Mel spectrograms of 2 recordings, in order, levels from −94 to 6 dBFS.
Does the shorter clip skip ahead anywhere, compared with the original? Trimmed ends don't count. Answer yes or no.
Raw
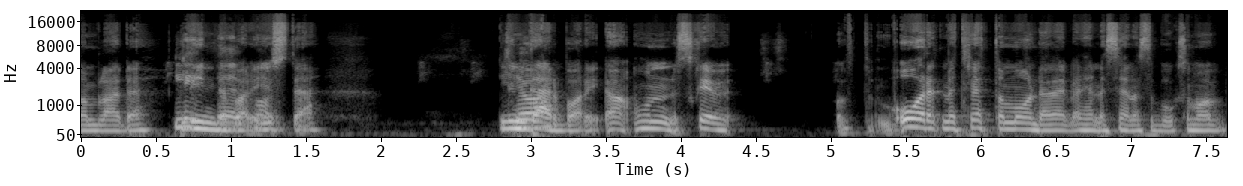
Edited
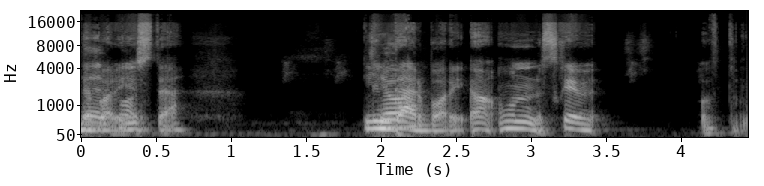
no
